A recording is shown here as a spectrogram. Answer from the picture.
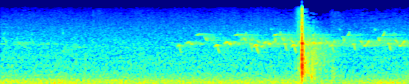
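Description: A wooden croquet mallet striking a croquet ball once, a single sharp knock about three seconds in.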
